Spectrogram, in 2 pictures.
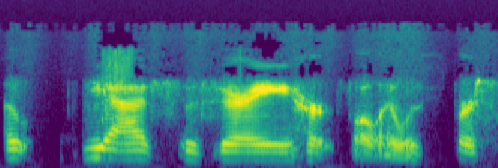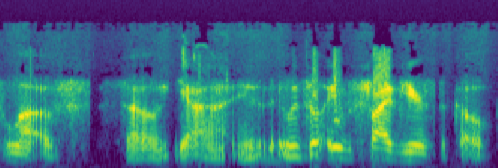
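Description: Dull phone line, creaky hesitant female caller. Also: low-pitched, very animated, measured pace, dry recording. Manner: hesitant, tentative. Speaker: caller to a psychic radio show. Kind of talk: casual phone conversation.

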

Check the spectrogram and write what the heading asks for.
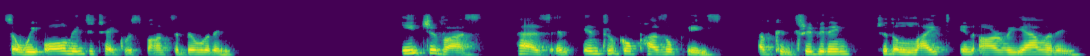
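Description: A woman hosting a spiritual radio show, hoarse with a cold and croaky, speaking in an earnest, uplifting way. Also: fairly low pitch, a little mellow, muffled recording.

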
